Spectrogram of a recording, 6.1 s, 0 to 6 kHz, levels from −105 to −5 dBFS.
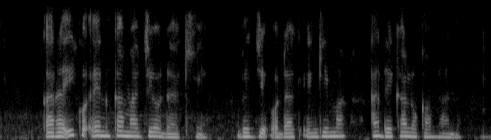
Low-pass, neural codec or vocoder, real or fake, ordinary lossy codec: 5.4 kHz; codec, 16 kHz, 8 kbps, FunCodec, trained on Chinese and English, 25 frames a second; fake; Opus, 32 kbps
